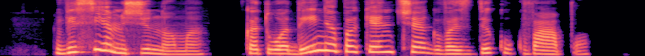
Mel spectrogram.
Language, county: Lithuanian, Vilnius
